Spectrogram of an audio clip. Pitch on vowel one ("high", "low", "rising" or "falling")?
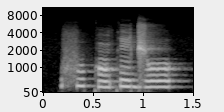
high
